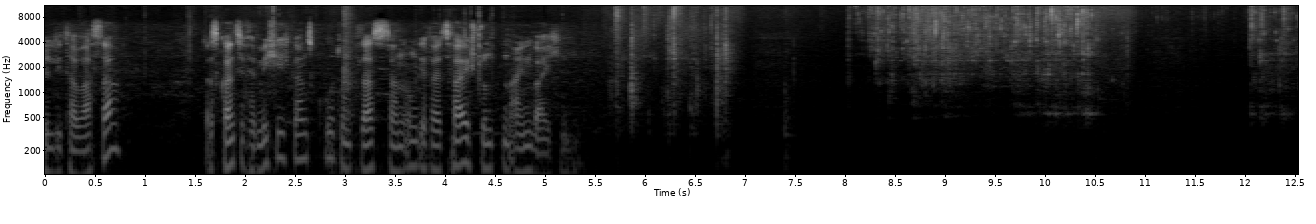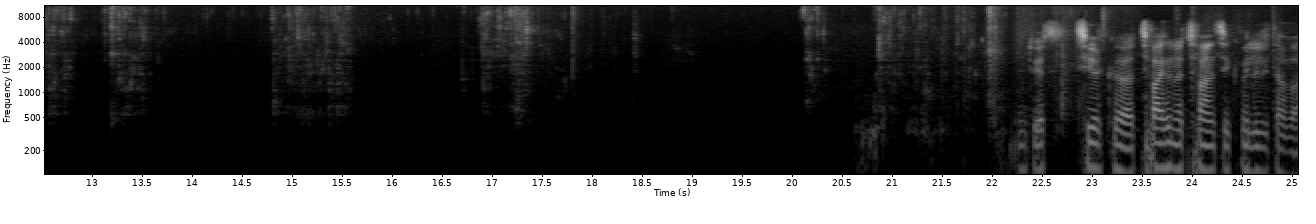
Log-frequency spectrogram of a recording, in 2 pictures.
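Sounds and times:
water pouring into plastic jug: 0:08.0 - 0:10.9, 0:12.0 - 0:18.0, 0:20.1 - 0:23.2.

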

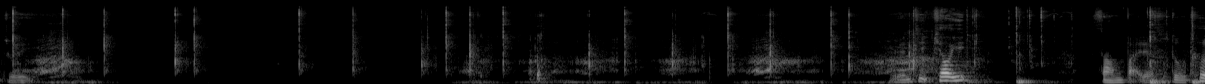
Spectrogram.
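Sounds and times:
small electric motor humming: 0:05.2 - 0:09.5.

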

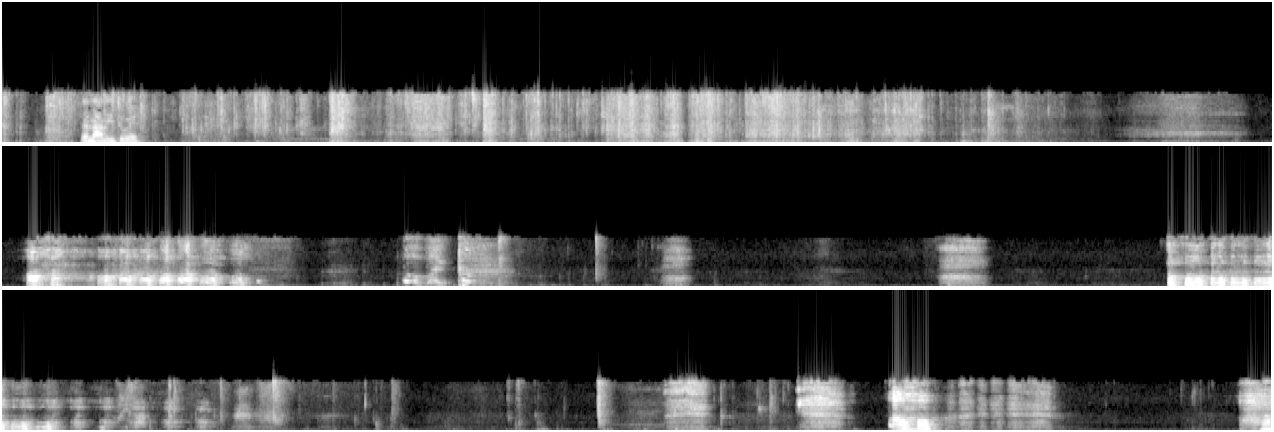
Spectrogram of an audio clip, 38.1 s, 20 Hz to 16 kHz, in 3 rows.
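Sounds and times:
wrapping paper rustling and tearing: 0:00.0 - 0:10.7.

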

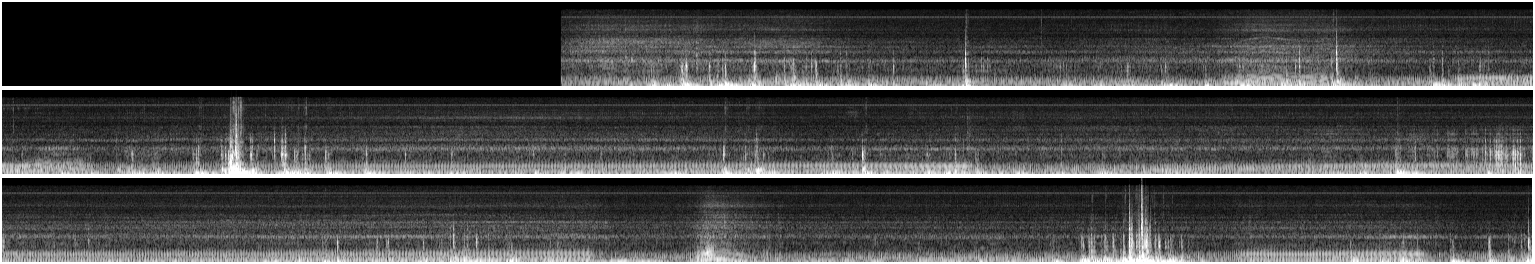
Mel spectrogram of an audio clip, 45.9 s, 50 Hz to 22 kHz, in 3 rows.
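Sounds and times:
motorcycle engine idling: 0:38.4 - 0:43.0.

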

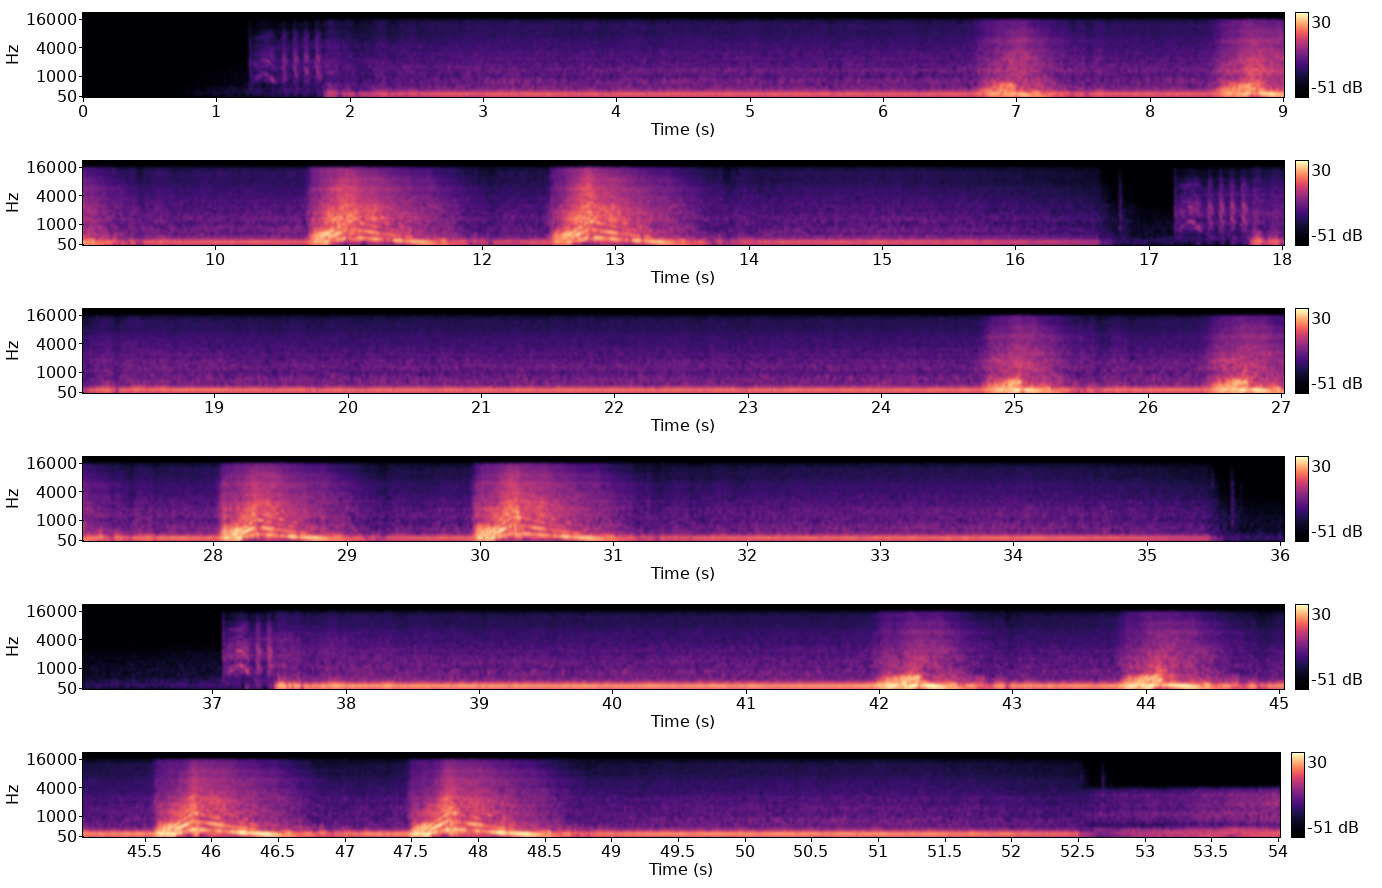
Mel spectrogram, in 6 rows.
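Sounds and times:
engine revving: 0:01.3 - 0:04.8, 0:06.5 - 0:15.5, 0:17.2 - 0:20.2, 0:24.6 - 0:31.8, 0:37.1 - 0:39.6, 0:40.9 - 0:54.0
motorcycle engine idling: 0:01.3 - 0:11.0, 0:11.8 - 0:12.6, 0:13.6 - 0:16.8, 0:17.6 - 0:28.1, 0:29.1 - 0:30.0, 0:31.1 - 0:35.5, 0:37.6 - 0:45.9, 0:46.7 - 0:47.8, 0:48.6 - 0:52.8.

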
